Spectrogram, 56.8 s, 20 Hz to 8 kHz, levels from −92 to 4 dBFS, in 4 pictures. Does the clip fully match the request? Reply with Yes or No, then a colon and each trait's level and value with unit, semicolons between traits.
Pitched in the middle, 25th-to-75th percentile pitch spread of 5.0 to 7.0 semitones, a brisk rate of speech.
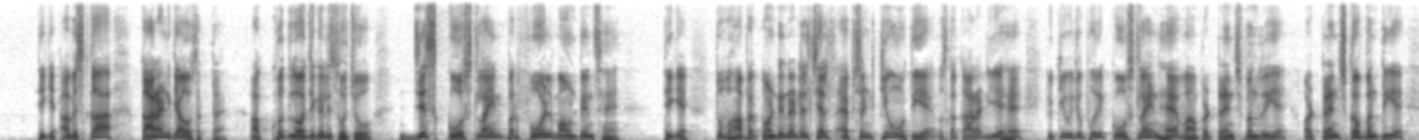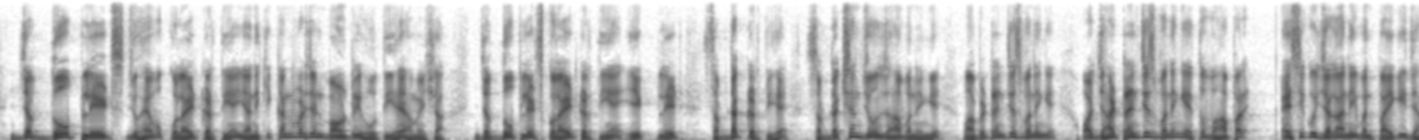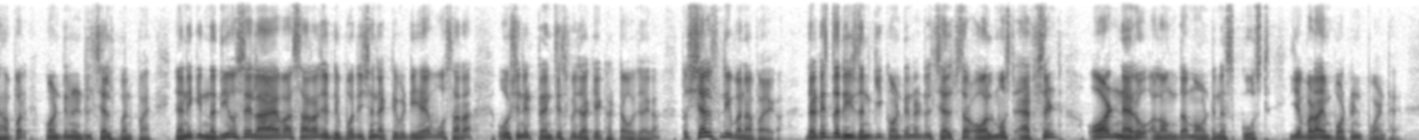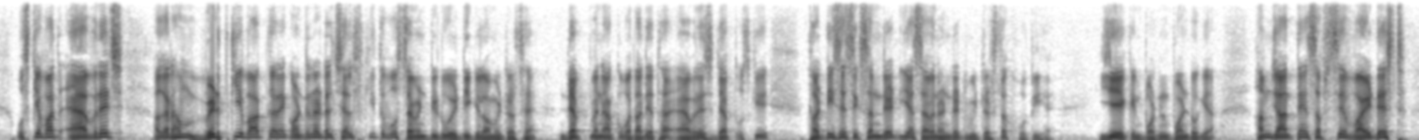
Yes: medium, 145 Hz; average, 5.3 semitones; fast, 210 wpm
